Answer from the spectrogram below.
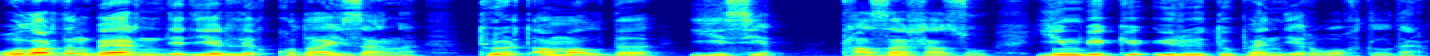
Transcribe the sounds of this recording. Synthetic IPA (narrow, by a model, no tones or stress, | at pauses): wo̞lˠɑɾd̪əɴbæɾɪnd̪e̞d̪e̞ɾlɪk̚qʰʊd̪ɑjzɑ̰ɴə̰ | t̪ʰɵɾt̪ɑ̰mɑlˠd̪ə | je̞se̞̰p̚ | t̪ʰɑzɑʒɑzṵje̞mbe̞kʲːe̞ʔʏjɾe̞t̪upʰænd̪e̞ɾɪwo̞̰qə̥t̪əlˠd̪ə̰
